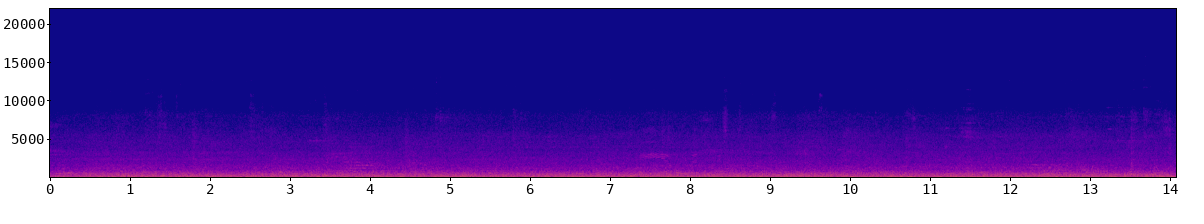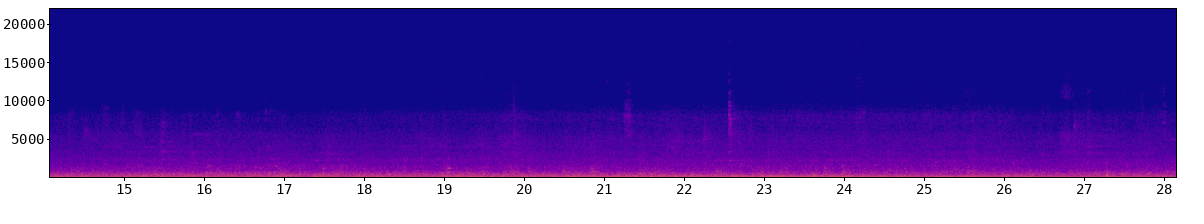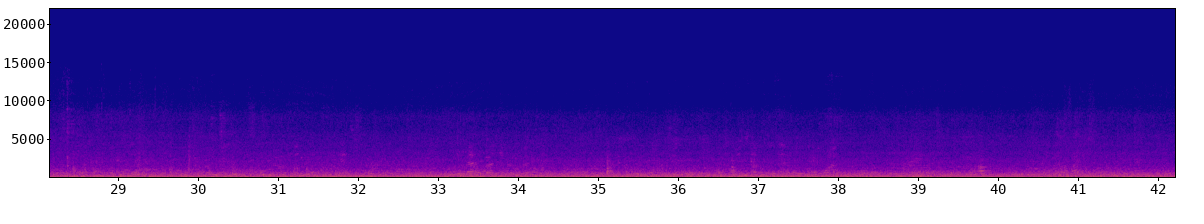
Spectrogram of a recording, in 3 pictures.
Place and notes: berlin, alexanderplatz: kaufhaus - the city, the country & me: department store
escalator soundwalk
the city, the country & me: may 15, 2010
Berlin, Germany, 15 May 2010, ~15:00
